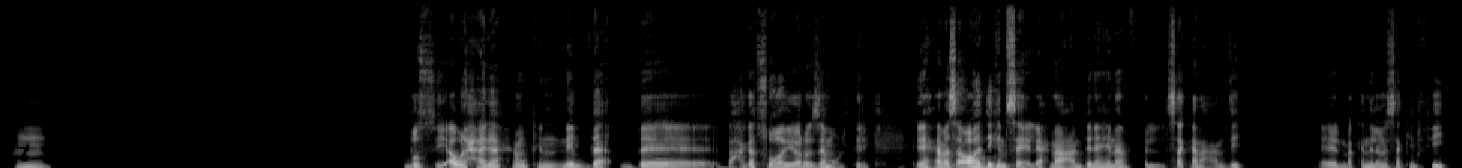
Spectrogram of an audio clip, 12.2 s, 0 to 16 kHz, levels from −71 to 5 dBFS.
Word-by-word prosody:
إمم. 110 -3 -4 2.9
بُصِّي 120 -2 -3
أوّل 185 - +7
حاجة 180 +7 +5
إحنا 130 - -4
ممكن 145 - -5
نبدأ 145 -3 +2
ب 115 -3 -16 0.8
بحاجات - - -3
صغيّرة، 110 -2 +1
زي 115 +3 0
ما 115 - -1
قُلت - - -14
لِك، - - -11 0.3
يعني 125 +2 +2
إحنا 130 0 +3
مثلًا 140 0 +5
أو - - +12
هادِّيكِ 195 +2 +5
مثال، 155 -5 +2
إحنا 125 -2 0
عندنا 115 +3 0
هنا 130 0 0
في 120 -1 -16
السكن 115 +5 -3
عندي، 140 - -8 0.6
آآ 105 - -3
المكان 105 +5 -6
اللي 120 - -2
أنا 125 - -3
ساكن 145 +1 -7
فيه، 155 - -4
125 Hz, 160 wpm, -26 LUFS, 115-140 Hz, 2.9 s, أو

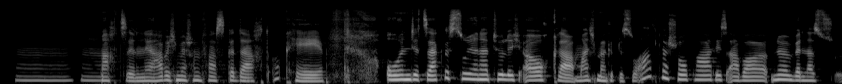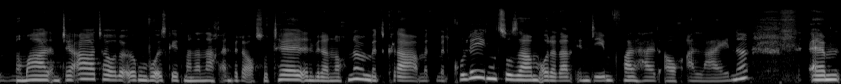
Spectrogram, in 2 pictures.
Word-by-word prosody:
Mhm, 185 -1 -10
mhm, 185 -2 -10
macht 180 -1 -4
Sinn, 160 -1 -1
ja, 165 - 0
habe 190 +2 +1
ich 205 - -4
mir 195 -1 +2
schon 190 +1 -3
fast 185 0 -2
gedacht. 165 -5 -3
Okay. 150 - -1 0.6
Und 220 +1 +7
jetzt 220 -1 +3
sagtest 250 +6 +3
du 255 - +4
ja 240 -2 +5
natürlich 225 -1 +3
auch, 200 +1 +2
klar, 155 -6 +3
manchmal 185 0 0
gibt 175 - -9
es 155 - -1
so - - -6
After-Show-Partys, 220 - -1
aber, 180 -1 0
ne, 215 -1 +3
wenn 190 -1 +2
das 180 0 -2 0.2
normal 205 +3 +2
im 180 -2 -5
Theater 235 +1 0
oder 195 -1 -2
irgendwo 190 -1 0
ist, 185 - -4
geht 180 -2 -6
man 165 - -1
danach 170 0 -4
entweder 180 -1 -7
aufs - - -6
Hotel 215 +5 +2
entweder 180 -3 -1
noch, 170 0 -6
ne, 240 +1 +3
mit, 180 -4 -1
klar 175 -3 -1
mit 165 +1 -15
mit 170 - -13
Kollegen 275 +4 +3
zusammen 210 -5 +3
oder 185 -2 -1
dann 175 0 -2
in 180 -1 -5
dem 175 +2 -4
Fall 180 -3 -3
halt 175 -2 -8
auch 160 -1 -6
alleine. 160 - -3 0.6
Ähm, 215 +1 +6
190 Hz, 210 wpm, -32 LUFS, 175-215 Hz, 0.6 s, Und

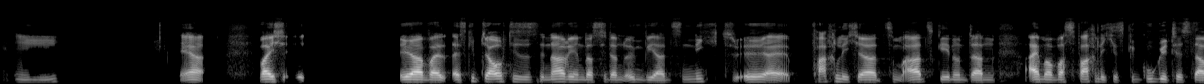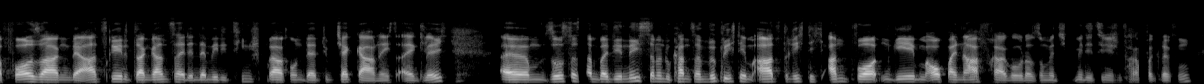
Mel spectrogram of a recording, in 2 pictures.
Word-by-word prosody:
Mhm. 110 +2 -13 1.3
Ja, - - +2 0.5
weil 125 0 +7
ich - - -4 1.2
ja, 120 -1 +7
weil 110 -1 +4
es - - -1
gibt 150 - -12
ja - - +6
auch 130 +1 +5
diese 125 -3 -10
Szenarien, 120 +1 0
dass 110 -1 -3
sie - - -13
dann 110 0 -3
irgendwie 110 -2 -5
als 100 +2 -5
nicht, 130 +4 -13
äh, 475 +7 +1 0.2
Fachlicher 115 -4 -1
zum 115 - -16
Arzt 120 - +1
gehen 115 -1 -6
und 110 -1 -10
dann 105 +1 0 0.3
einmal 115 -2 +3
was 115 - -1
Fachliches, 120 -2 -3
Gegoogeltes 120 -1 -8
da 105 - +2
vorsagen. 115 -3 +4
Der - - +4
Arzt 115 - 0
redet 130 -4 -2
dann 110 -1 +4
ganz 115 +1 0
Zeit 120 -3 -1
in 100 - -7
der 110 - 0
Medizinsprache 115 0 -3
und 110 -1 -11
der 105 - -2
Typ 110 -2 -22
checkt 120 - -1
gar 95 - +3
nichts 95 +1 -8
eigentlich. 95 -1 -3 0.5
Ähm, 115 0 +4
so 130 +5 +1
ist 140 - -8
das - - -2
dann - - -3
bei 125 - +2
dir 125 0 -4
nicht, 150 +4 -3
sondern 135 -1 -5
du 120 - -9
kannst 130 -2 -1
dann 120 +1 -4
wirklich 140 -1 -3
dem - - -4
Arzt 130 0 +4
richtig 130 -2 -11
Antworten 120 -2 +3
geben, 125 0 -2
auch 120 0 +4
bei 120 -1 0
Nachfrage 110 -2 -1
oder 100 -1 -7
so 100 +3 -15
mit 100 0 -13
medizinischen 105 -2 -14
Fachbegriffen. 115 +9 -13
115 Hz, 180 wpm, -24 LUFS, 110-125 Hz, 1.3 s, weil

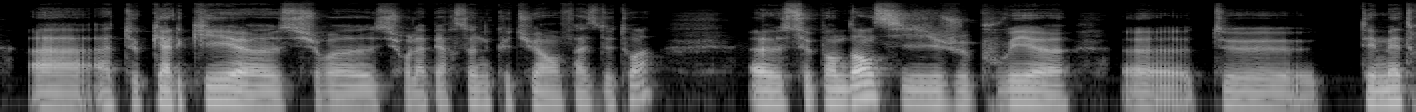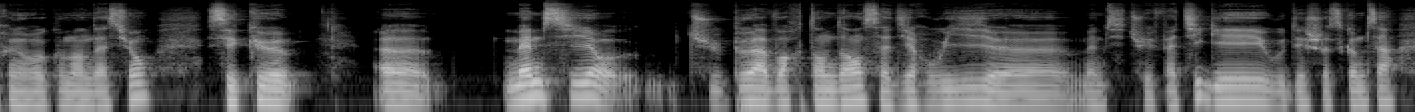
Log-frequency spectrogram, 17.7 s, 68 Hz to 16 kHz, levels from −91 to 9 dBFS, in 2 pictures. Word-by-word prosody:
à 80 -1 0
à - - -6
à - - -3
te - - -8
calquer, 110 -1 +1
heu, 85 -3 +3
sur, 90 +2 -3
heu 85 0 -2
sur 85 +3 -6
la 85 -1 -2
personne 95 +1 -6
que 90 - -12
tu - - -6
as 85 - 0
en 85 - -2
face 85 0 -7
de 90 - -9
toi. - - -5 0.6
Heu, 100 -1 +4
cependant, 105 +8 +4
si 100 -9 -1
je 95 +1 -5
pouvais, 100 +3 -2
heu 85 -3 +2 0.4
heu, - - -4
te 85 -5 -5 0.3
t'émettre 105 +1 0
une 90 - -1
recommandation, 90 +9 -1 0.3
c'est 110 -2 +4
que, 105 -3 +3 0.5
heu, 90 -4 +3 0.4
même 130 +7 +8
si, 145 -1 +4
heu, 140 - +3 0.4
tu 100 -2 -4
peux 110 +2 +3
avoir 105 0 +3
tendance 110 +1 +2
à 90 - 0
dire: 95 +1 -3
«oui», 105 +3 -3
heu, 85 -4 -1
même 90 -1 -8
si - - -7
tu 85 - -9
es - - -7
fatiguée 115 - +1
ou 95 -2 -7
des 95 - -6
choses 95 0 -2
comme 100 0 -2
ça, 110 0 0
95 Hz, 180 wpm, -25 LUFS, 85-105 Hz, 0.6 s, même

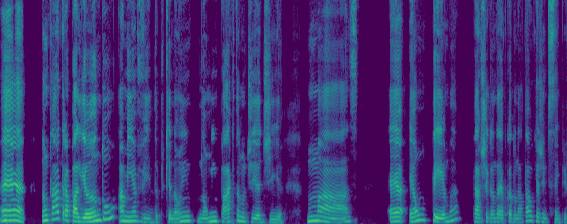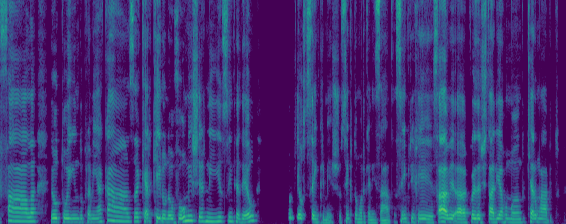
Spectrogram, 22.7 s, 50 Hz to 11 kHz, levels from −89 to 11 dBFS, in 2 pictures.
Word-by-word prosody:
É, 245 -3 +9 0.4
não 240 +2 +5
está 295 +5 +2
atrapalhando 240 - +5
a 235 - +3
minha 220 0 +2
vida 175 -6 -7
porque 175 +3 -5
não 165 +2 -4
im 225 +2 -2
não 175 0 -6
me 205 +2 0
impacta 205 +1 -2
no 210 -2 -2
dia 180 -3 -2
a - - -6
dia, 150 -3 -7 0.5
mas, 210 -1 0 0.6
é 210 0 +3
é 200 +2 +1
um 260 +3 0
tema, 195 - +2 0.3
tá 185 -2 0
chegando 180 0 -5
a - - 0
época 185 - -4
do 170 - -10
Natal 220 +8 -6
que 220 - -8
a - - -4
gente 185 -2 -7
sempre 165 -1 -3
fala, 205 +1 0 0.3
eu 180 0 +2
estou 180 0 -4
indo 170 0 -5
para 180 +1 -8
minha 175 +2 -6
casa, 205 -4 -2
quer 205 - -3
queira 180 -2 -1
ou - - -5
não 165 0 -2
vou 170 +6 -1
mexer 235 -3 0
nisso 205 +1 +2
entendeu? 190 +2 -2 0.7
Porque 375 -1 -6
eu 180 - 0
sempre 160 -3 +2
mexo, 140 +2 -8
sempre 175 -1 +1
dou 175 - -8
uma 155 - -7
organizada, 140 -1 -2
sempre 170 +3 0
re 165 -3 -4
sabe, 175 +1 +6
a 155 -1 +2
coisa 170 +2 0
de 160 - -4
estar 170 - +1
ali 170 +2 -2
arrumando 165 -1 -6
que - - -9
era 170 - +1
um 170 - -8
hábito, 160 -1 -8
190 Hz, 180 wpm, -25 LUFS, 170-215 Hz, 0.7 s, É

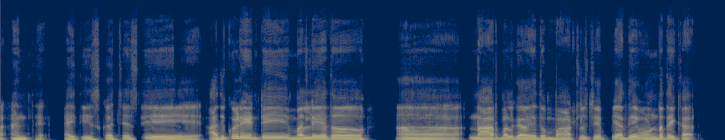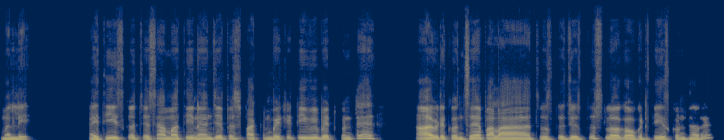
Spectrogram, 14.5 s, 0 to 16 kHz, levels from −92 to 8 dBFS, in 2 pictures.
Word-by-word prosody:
అంతే. 115 -1 0 0.3
అయి 110 -1 0
తీసుకొచ్చేసి 125 +5 -3 0.7
అది 150 - +2
కూడా 190 -1 +5
ఏంటి, 175 +1 +1 0.3
మళ్ళీ 150 +2 +4
ఏదో 145 -1 +3 0.6
ఆహ్, 120 -2 0 0.2
నార్మల్‌గా 135 +2 +3
ఏదో 125 +1 0 0.2
మాటలు 125 +5 -2
చెప్పి 140 +1 -4
అదేమి 150 +6 +2
ఉండది 160 +1 +2
ఇక 120 - -3 0.5
మళ్ళీ. 115 -2 0 0.7
అయి 125 - +2
తీసుకొచ్చేసి, 155 +1 -1
అమ్మా 155 +1 +3
తిను 155 +1 +1
అని 155 -1 0
చెప్పేసి 160 +2 -2
పక్కన 155 +1 -3
పెట్టి 150 +3 -2
టీవీ 160 +1 +2
బెట్టుకుంటే. 150 +5 -3 0.6
ఆవిడ 150 +1 +6
కొంసేపు 145 +1 +1
అలా 140 0 +3 0.3
చూస్తూ, 140 -1 -5
చూస్తూ 135 +5 -2
స్లోగా 140 -1 +1
ఒకటి 135 +2 -5
తీసుకుంటారు, 140 - -2
145 Hz, 145 wpm, -22 LUFS, 130-155 Hz, 0.7 s, ఆవిడ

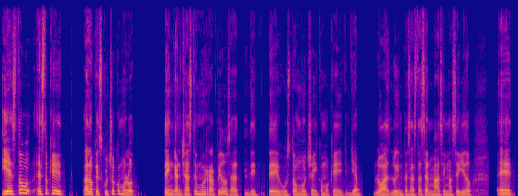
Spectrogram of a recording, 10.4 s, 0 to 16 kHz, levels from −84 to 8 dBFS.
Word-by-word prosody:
Y 200 +2 +9
esto 240 +5 +5
esto 205 +5 +2
que 230 -6 +5 0.4
a 190 +1 +6
lo 195 -1 +5
que 200 - +2
escucho, 195 +4 -1
como 200 -7 0
lo 155 -2 +1 0.6
te 180 -1 +6
enganchaste 160 +3 +1
muy 185 -1 0
rápido, 170 +4 0
o 195 - -2
sea, 140 -4 -3
lit 135 0 -6 0.2
te 140 -2 +2
gustó 135 +2 -4
mucho 145 +2 -4
y 145 - -4
como 130 -2 -8
que 120 -1 -4
ya 140 -1 -2 0.3
lo 140 -1 +1
has 140 0 +2
lo 145 0 -2
empezaste 135 0 -4
a - - -3
hacer 155 +1 0
más 135 -1 -1
y - - -4
más 130 -1 -5
seguido, 140 +1 -2 0.5
eh, 170 -2 +3
145 Hz, 200 wpm, -23 LUFS, 135-185 Hz, 0.6 s, Y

